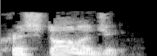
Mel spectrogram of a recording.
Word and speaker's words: Christology: Yes, it's spelled C-H-R-I-S-T, and we say that Christ, but when you add the ology on it, it becomes Christology, changes the sound of the I from a long I to a short I.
